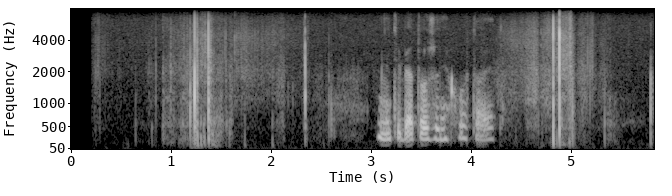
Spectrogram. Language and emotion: Russian, neutral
